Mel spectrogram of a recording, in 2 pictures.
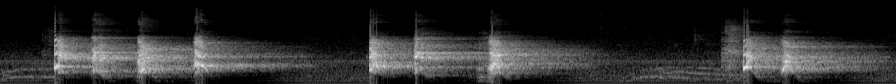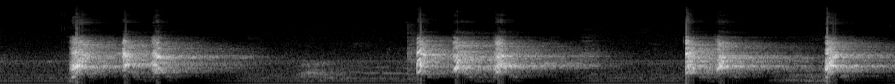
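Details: A Golden Retriever puppy barking at a cat gives sharp, high barks in quick bursts of three or four.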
